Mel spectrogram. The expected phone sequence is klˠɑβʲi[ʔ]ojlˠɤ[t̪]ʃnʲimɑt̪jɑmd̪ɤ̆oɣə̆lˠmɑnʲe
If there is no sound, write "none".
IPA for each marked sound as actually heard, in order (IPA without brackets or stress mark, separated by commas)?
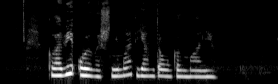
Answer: ʔ, none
